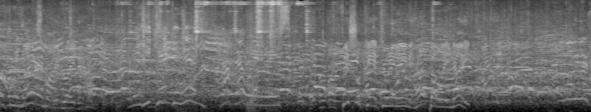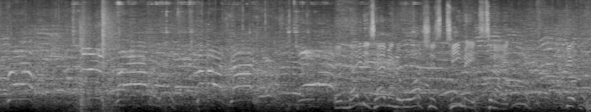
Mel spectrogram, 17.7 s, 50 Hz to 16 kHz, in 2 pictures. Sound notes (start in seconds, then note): 7.8 crowd cheering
